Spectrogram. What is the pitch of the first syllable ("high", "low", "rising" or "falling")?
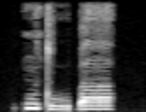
high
